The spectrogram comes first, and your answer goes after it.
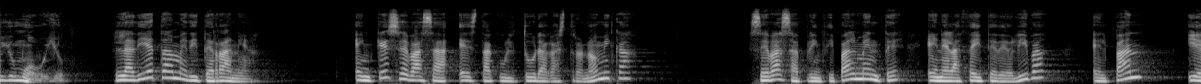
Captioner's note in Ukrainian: Запис іспанською мовою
